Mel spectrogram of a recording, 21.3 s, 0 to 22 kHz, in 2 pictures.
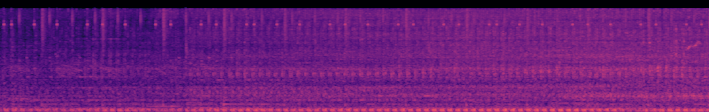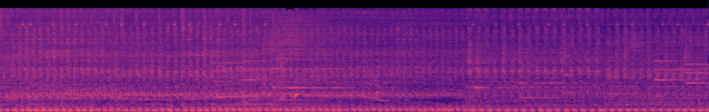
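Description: Mahindra Jivo 245 DI mini tractor's two-cylinder diesel engine running steadily under load as it pulls a tine cultivator through soil. It grows louder as the tractor comes close, about eight seconds in.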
